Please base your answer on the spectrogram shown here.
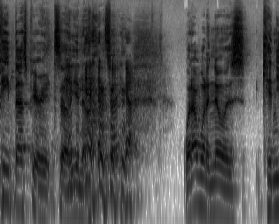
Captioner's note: laughs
